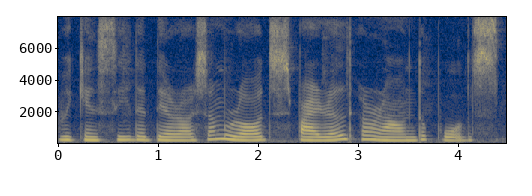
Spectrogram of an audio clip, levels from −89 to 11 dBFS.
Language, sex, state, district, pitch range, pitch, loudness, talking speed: English, female, Assam, Kamrup Metropolitan, 205-225 Hz, 215 Hz, -16 LUFS, 160 wpm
